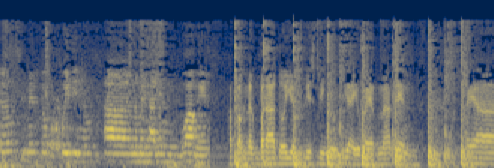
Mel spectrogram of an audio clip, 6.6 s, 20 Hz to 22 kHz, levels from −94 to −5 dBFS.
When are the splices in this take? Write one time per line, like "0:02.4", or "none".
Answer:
0:02.9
